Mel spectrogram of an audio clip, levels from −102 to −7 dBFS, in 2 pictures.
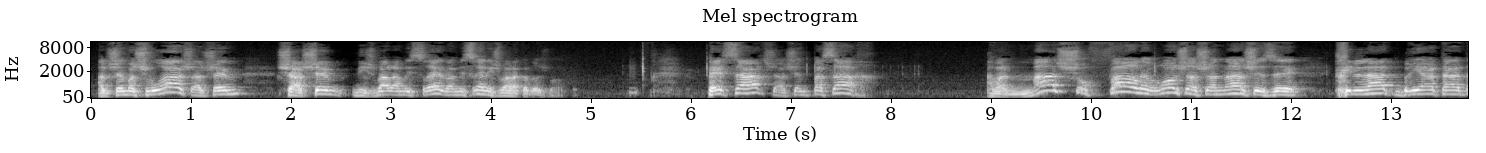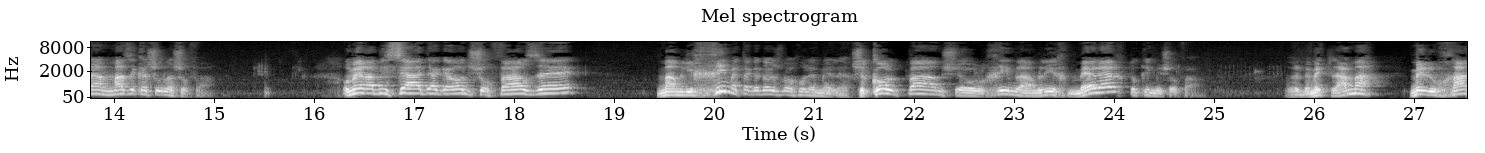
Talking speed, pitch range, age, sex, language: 115 wpm, 160-240 Hz, 60-79, male, Hebrew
